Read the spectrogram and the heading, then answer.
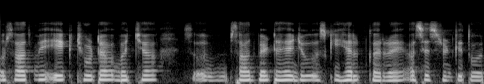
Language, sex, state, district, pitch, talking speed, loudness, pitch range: Hindi, female, Delhi, New Delhi, 200 Hz, 245 wpm, -18 LUFS, 195-210 Hz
